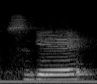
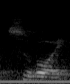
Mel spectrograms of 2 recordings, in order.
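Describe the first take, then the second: First: The word ends in a clipped 'e' sound. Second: The word ends in a full 'oi' sound. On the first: It is casual slang. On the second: It is the standard form.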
